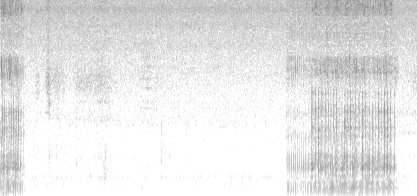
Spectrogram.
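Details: Juanito, a nine-year-old British Bulldog, snores while sleeping; a brief rasp opens, then a quiet pause, then a long rough rattling snore of about two seconds near the end.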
